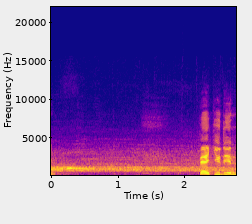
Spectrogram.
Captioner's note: graduates cheering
